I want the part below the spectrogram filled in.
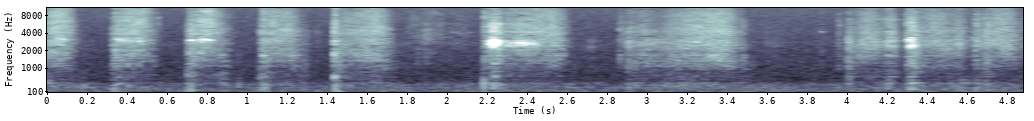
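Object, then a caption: Cardboard sheet. A thin, solid, rectangular grey cardboard sheet is held in the hand while its face is scratched or rubbed. The result is a series of quiet, dry, bright scratching strokes with short gaps, plus a few sharper ticks along the way and almost no low end.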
